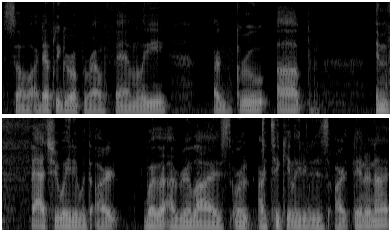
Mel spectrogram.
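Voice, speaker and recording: With an American accent, a man speaks in a fairly low pitch and monotone, flat intonation on a very clean recording with a silent background. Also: moderate pace. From US Midwest, Kansas City, Missouri; teen years in San Diego. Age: 30s. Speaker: artist and educator. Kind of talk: casual interview. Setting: studio.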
